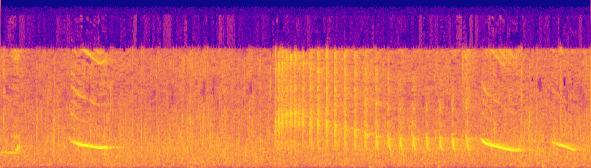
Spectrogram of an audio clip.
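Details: A kapas tembak bulbul gives a loud, clear descending whistle, then a pulsed buzzy trill, and ends with two more falling whistles, set against a bed of trickling water in a recording for teaching birds to sing.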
